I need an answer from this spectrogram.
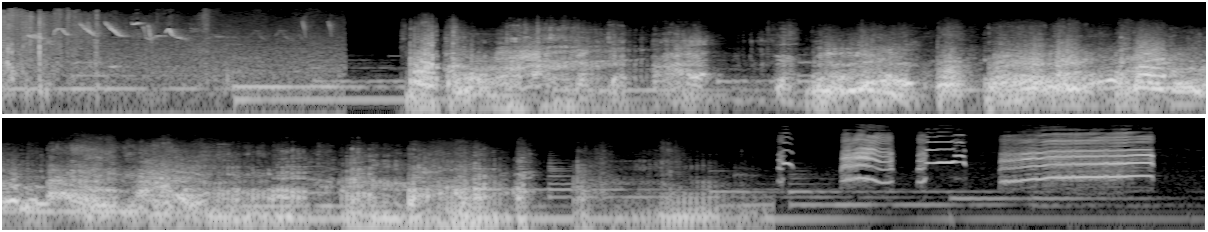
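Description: Lioness roaring in a long, rough run of calls lasting about twelve seconds, over background music with steady held notes. Near the end come a few short, high, rising bird calls.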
